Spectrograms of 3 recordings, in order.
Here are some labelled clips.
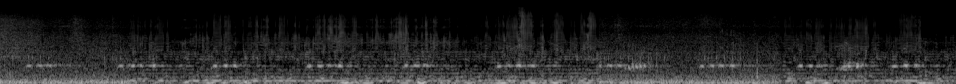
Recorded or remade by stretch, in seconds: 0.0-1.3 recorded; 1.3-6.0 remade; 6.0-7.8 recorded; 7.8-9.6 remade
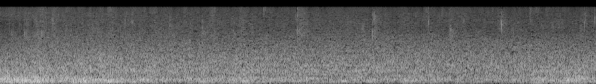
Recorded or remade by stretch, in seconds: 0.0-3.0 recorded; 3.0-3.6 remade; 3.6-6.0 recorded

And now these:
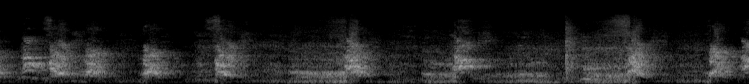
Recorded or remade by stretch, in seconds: 0.0-7.5 recorded

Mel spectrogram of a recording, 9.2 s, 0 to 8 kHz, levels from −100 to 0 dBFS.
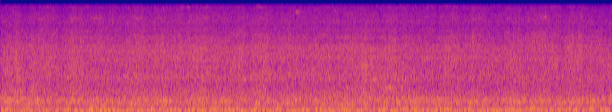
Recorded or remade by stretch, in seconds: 0.0-9.2 recorded

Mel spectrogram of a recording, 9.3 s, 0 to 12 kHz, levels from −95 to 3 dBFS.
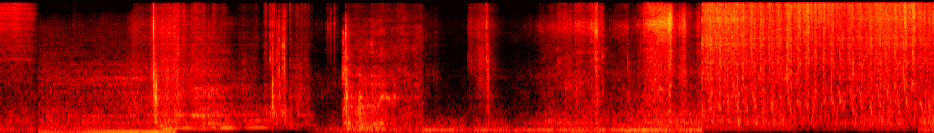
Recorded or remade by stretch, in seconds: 0.0-1.4 recorded; 1.4-3.4 remade; 3.4-4.3 recorded; 4.3-5.1 remade; 5.1-9.3 recorded

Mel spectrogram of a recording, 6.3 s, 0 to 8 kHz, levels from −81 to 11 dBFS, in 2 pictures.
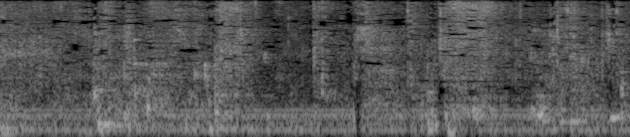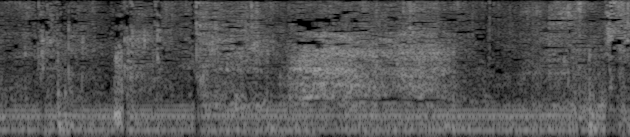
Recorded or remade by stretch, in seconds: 0.0-6.3 recorded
